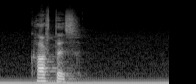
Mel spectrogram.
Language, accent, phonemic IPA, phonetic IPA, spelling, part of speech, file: Armenian, Eastern Armenian, /kʰɑɾˈtez/, [kʰɑɾtéz], քարտեզ, noun, Hy-քարտեզ.ogg
- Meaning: map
